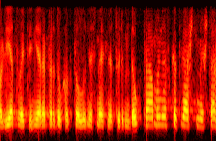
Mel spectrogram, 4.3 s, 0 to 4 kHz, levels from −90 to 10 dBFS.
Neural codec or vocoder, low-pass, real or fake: vocoder, 44.1 kHz, 128 mel bands every 256 samples, BigVGAN v2; 3.6 kHz; fake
